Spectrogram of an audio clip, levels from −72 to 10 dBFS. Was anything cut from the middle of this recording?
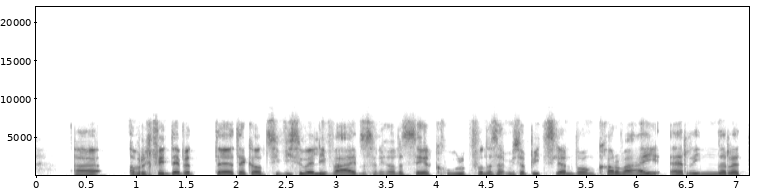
yes; 1 cut; at 3.2 s

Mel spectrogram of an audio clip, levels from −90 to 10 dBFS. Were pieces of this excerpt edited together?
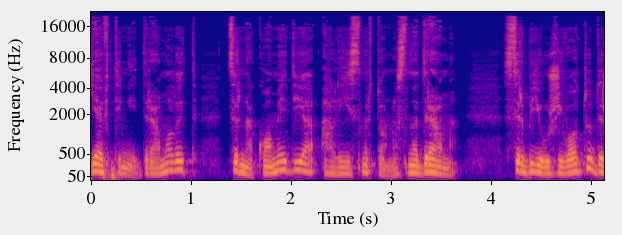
no; 0 cuts

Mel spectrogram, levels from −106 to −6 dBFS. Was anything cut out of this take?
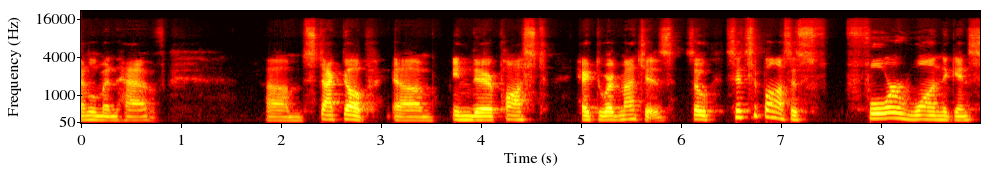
yes; 1 cut; at 3.6 s

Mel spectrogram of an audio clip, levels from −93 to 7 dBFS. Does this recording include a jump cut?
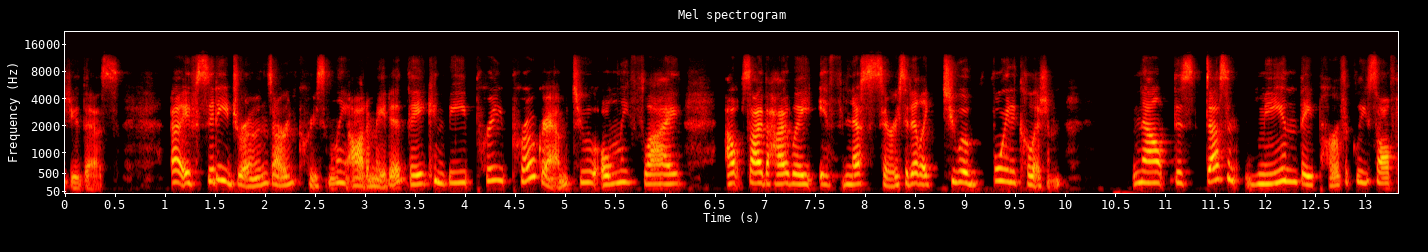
yes; 1 cut; at 3.4 s

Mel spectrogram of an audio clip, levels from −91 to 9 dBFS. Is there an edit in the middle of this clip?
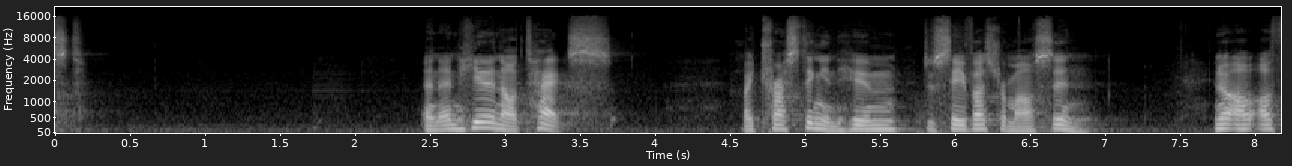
yes; 3 cuts; at 2.3 s, 4.5 s, 5.7 s

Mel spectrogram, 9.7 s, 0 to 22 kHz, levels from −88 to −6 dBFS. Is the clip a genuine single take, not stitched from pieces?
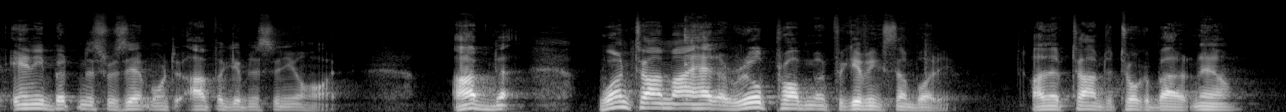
yes; 0 cuts

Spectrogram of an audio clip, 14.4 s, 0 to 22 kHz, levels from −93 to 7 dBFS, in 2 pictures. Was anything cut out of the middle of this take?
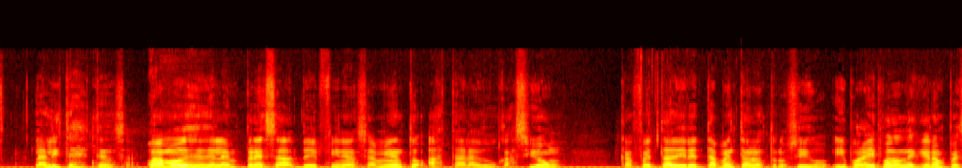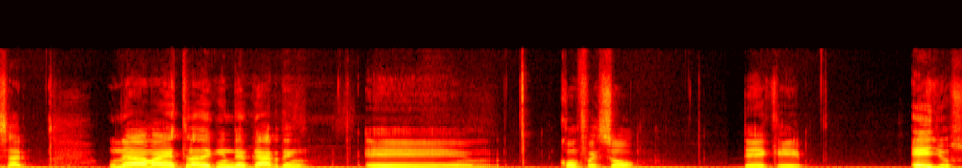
yes; 2 cuts; at 1.1 s, 12.6 s

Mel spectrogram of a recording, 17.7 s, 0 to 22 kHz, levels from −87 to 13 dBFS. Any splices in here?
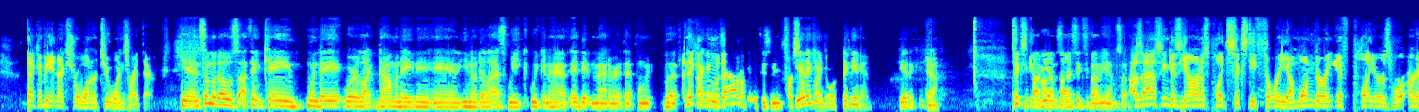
yes; 2 cuts; at 7.1 s, 12.6 s

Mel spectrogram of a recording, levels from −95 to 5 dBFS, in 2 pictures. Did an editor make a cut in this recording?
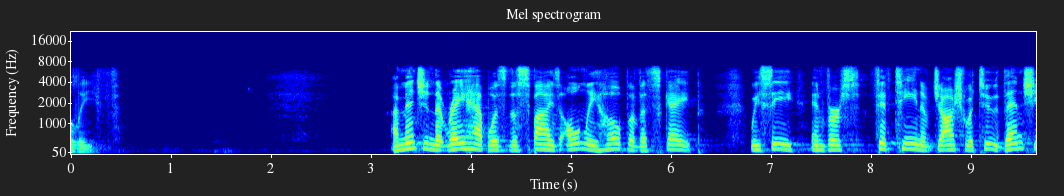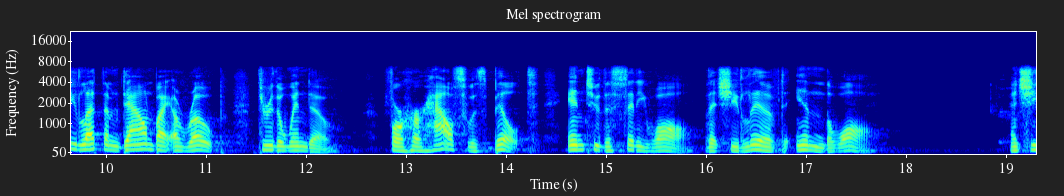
yes; 1 cut; at 16.0 s

